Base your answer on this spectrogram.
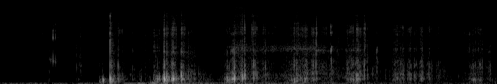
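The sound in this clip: Snacks crunching between the teeth during a snack tasting: many crisp bites and wet munching chews come in an uneven rhythm, with no talking.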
